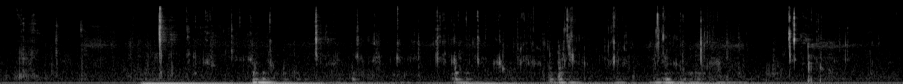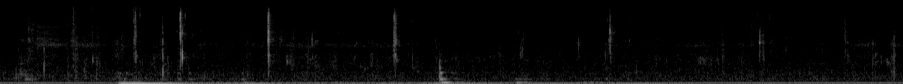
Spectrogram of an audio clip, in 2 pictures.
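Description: A man chewing a mouthful of barbecued pork close to a microphone, with many wet mouth clicks and smacks throughout and a few short low thumps.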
